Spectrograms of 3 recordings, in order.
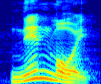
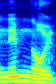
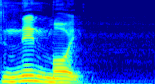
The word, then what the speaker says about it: Ninmoy: Um Ninmoy. Ninmoy. That's it. I say Nimoy, don't I? Apologies, sir. It's Ninmoy. Ninmoy.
